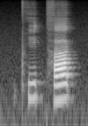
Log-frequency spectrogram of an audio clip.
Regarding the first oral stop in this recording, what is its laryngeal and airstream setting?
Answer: aspirated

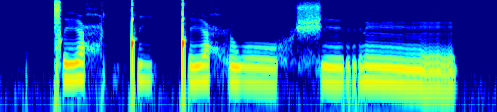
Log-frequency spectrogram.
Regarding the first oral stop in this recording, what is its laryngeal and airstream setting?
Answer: click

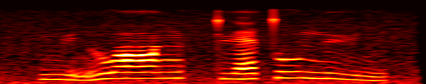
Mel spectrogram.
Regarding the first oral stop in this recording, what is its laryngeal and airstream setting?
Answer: plain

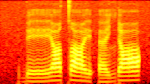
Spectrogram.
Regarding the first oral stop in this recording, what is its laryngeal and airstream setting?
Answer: implosive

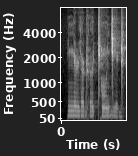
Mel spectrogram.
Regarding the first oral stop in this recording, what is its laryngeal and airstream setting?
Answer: plain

